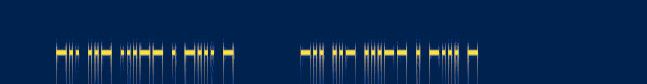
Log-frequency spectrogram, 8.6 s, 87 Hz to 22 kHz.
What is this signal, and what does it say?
Morse code, heard as a keyed tone, about 28 wpm, 700 Hz. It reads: DU3EBT DU3EBT
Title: DXCC-100 Call Signs - 6 Characters - Repeated 2x - 28wpm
